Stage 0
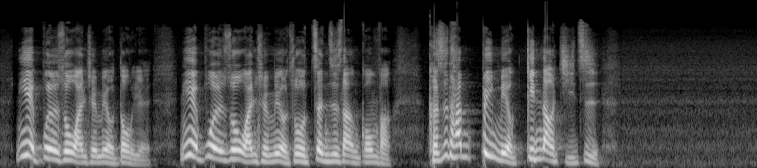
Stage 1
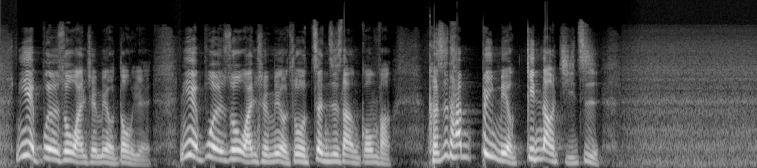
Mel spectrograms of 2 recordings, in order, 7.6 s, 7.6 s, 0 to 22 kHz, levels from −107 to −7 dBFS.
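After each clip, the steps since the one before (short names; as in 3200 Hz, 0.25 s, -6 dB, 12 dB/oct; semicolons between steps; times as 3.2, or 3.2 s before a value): upward compressor, threshold -34 dBFS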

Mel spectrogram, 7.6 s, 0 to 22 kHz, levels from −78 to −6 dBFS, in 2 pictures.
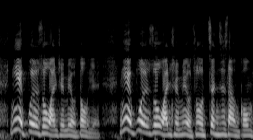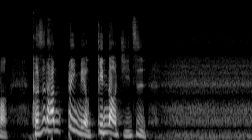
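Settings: hard clip -16.5 dBFS, distortion -26 dB; fixed phaser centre 1300 Hz, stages 6; gain +4 dB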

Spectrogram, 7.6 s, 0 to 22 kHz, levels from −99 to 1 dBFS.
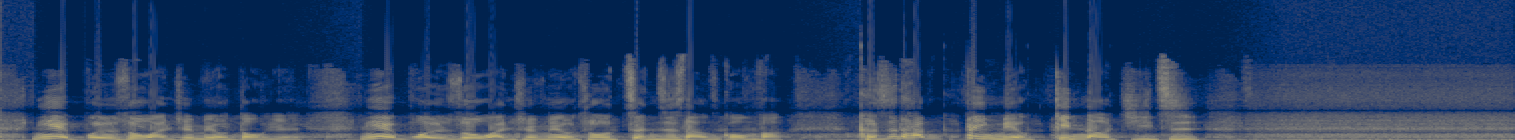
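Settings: compressor 4:1, threshold -32 dBFS, peak gain reduction 11.5 dB; feedback echo 0.416 s, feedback 49%, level -23 dB; gain +3.5 dB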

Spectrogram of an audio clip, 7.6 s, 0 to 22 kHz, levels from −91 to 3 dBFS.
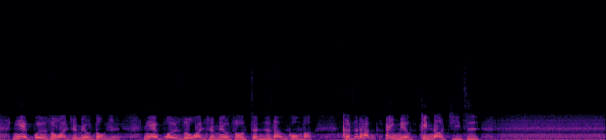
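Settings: air absorption 450 m; gain -5 dB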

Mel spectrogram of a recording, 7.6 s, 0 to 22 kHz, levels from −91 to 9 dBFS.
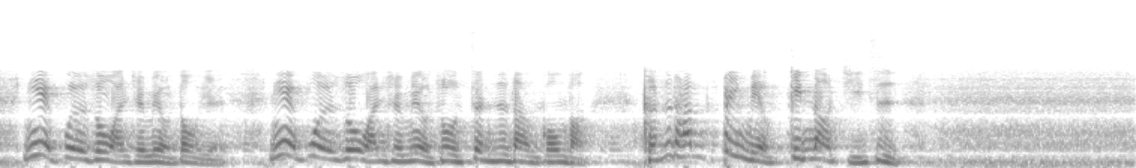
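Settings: reverb RT60 0.60 s, pre-delay 3 ms, DRR 11 dB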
